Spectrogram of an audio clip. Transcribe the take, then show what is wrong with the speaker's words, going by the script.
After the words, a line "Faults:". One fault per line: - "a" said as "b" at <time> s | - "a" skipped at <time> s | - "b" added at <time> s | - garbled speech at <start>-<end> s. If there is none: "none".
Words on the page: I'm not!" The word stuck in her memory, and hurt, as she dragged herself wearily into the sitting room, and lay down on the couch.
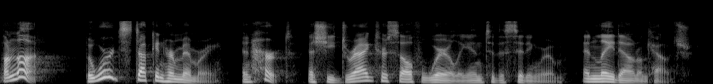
I'm not!" The word stuck in her memory, and hurt, as she dragged herself wearily into the sitting room, and lay down on couch.
Faults:
- "the" skipped at 6.5 s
